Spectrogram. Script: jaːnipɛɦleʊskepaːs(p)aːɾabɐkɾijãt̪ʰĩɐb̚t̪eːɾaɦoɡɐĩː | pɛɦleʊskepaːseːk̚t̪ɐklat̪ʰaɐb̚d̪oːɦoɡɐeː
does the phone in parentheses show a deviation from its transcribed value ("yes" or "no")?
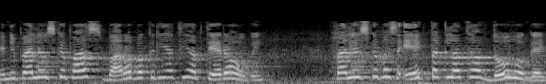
yes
